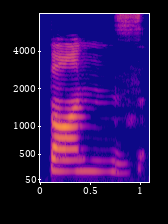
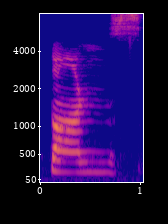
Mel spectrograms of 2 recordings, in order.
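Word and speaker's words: Bondze: would be david papa bonds bonsai burr because the bonds is b-o-n-d-z-e so it's like a taste about bronze without the d yeah i was gonna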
